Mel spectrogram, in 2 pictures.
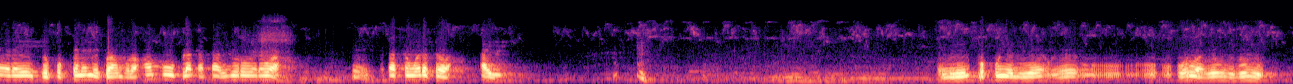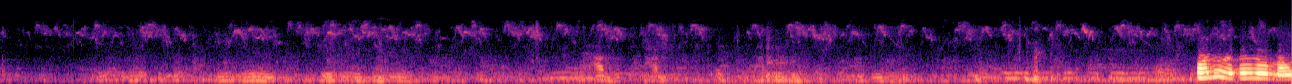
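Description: An elderly man chants in a strong voice, heard close up.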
